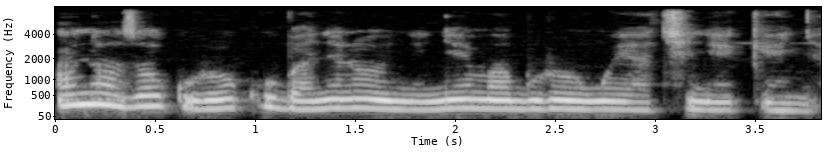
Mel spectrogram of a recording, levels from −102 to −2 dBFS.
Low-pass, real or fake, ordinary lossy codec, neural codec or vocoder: 7.2 kHz; real; none; none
